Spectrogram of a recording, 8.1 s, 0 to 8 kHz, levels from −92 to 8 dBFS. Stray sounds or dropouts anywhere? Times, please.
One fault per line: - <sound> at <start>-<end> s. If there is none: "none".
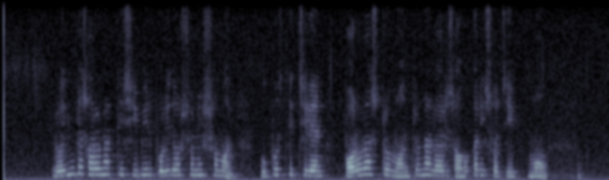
none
